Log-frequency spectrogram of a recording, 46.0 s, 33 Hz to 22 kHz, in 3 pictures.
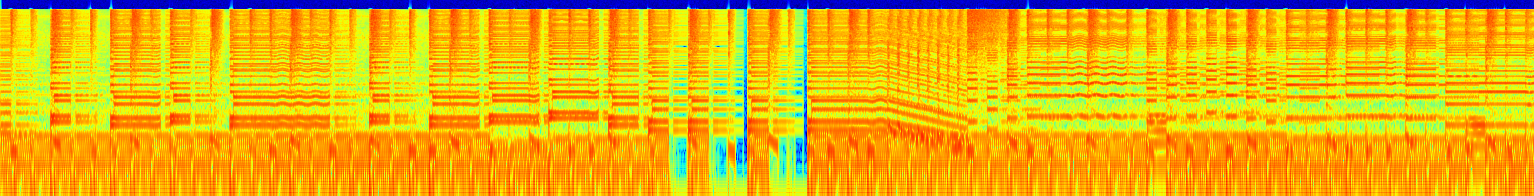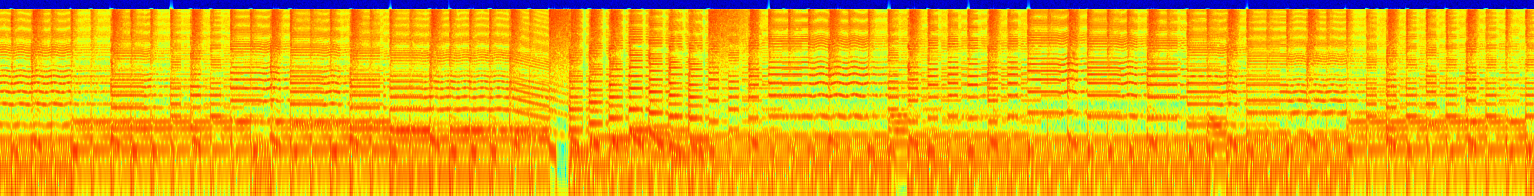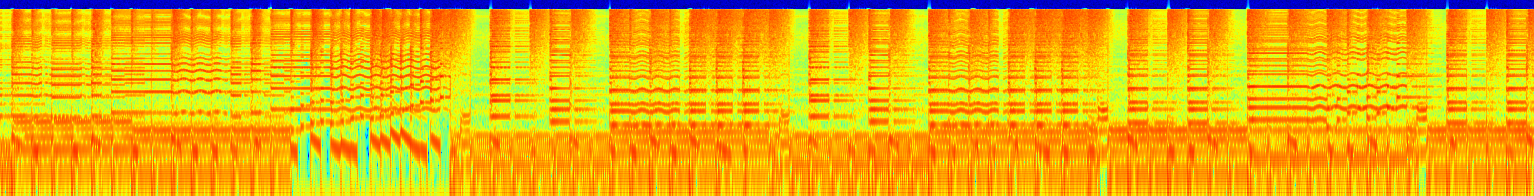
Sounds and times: Soundtrack music: 0.0s - 46.0s.

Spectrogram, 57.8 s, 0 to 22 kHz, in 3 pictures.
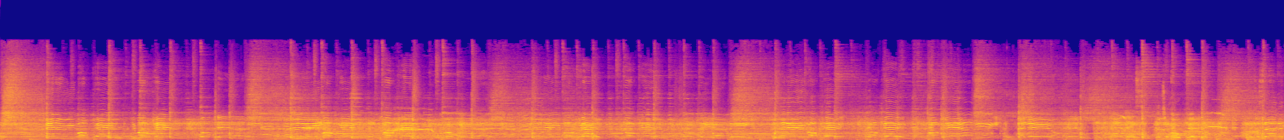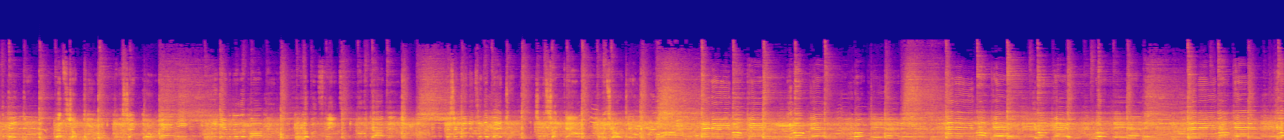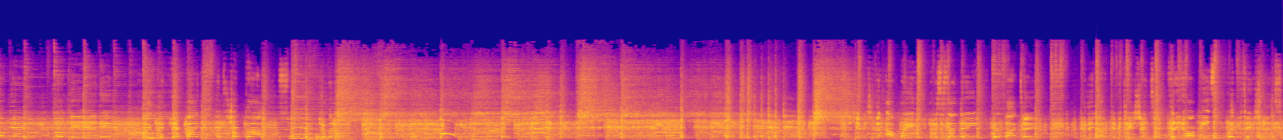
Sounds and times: Music: 0.0s - 57.7s
Male singing: 0.4s - 43.8s, 51.2s - 57.7s.

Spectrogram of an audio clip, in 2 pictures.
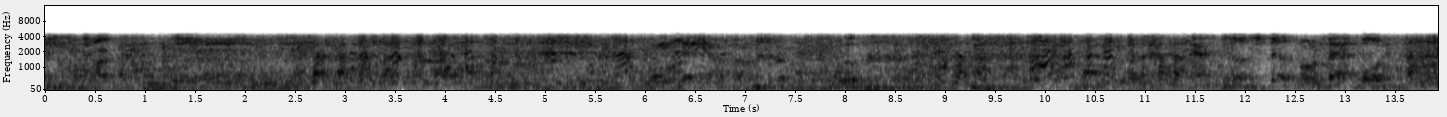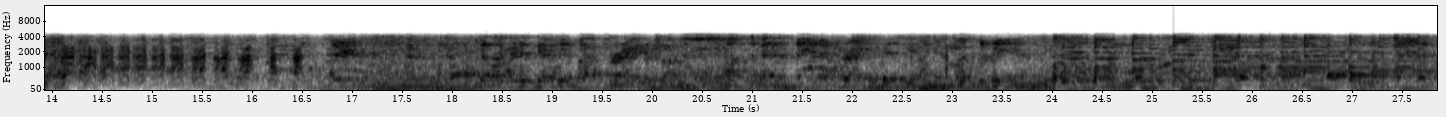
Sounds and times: Music: 0.0s - 13.6s, 15.6s - 27.8s
Speech: 10.6s - 13.5s, 18.2s - 23.8s.

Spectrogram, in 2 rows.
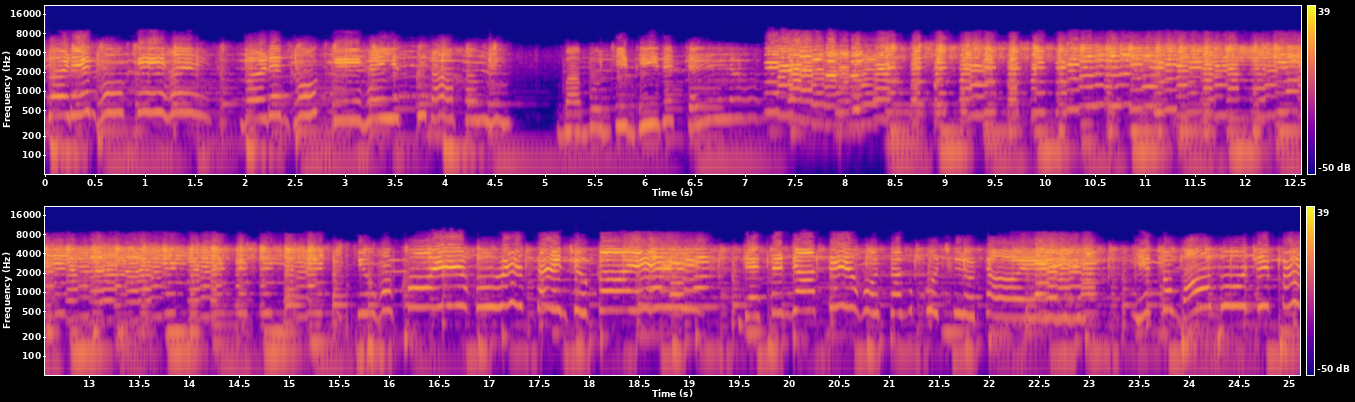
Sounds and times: Music of Bollywood: 0.0s - 25.1s.

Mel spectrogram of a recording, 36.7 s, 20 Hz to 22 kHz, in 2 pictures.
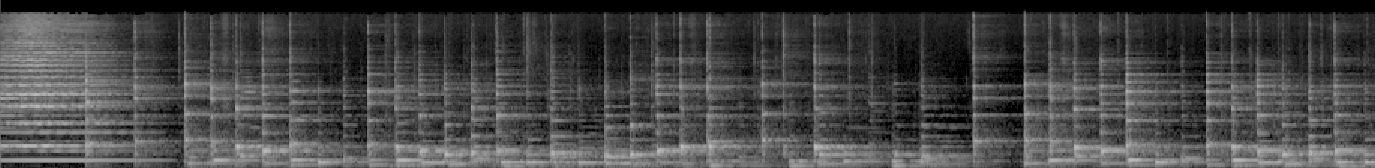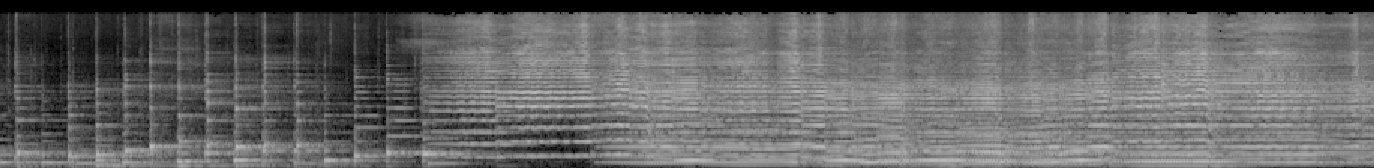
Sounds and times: Cello: 0.0s - 36.6s.

